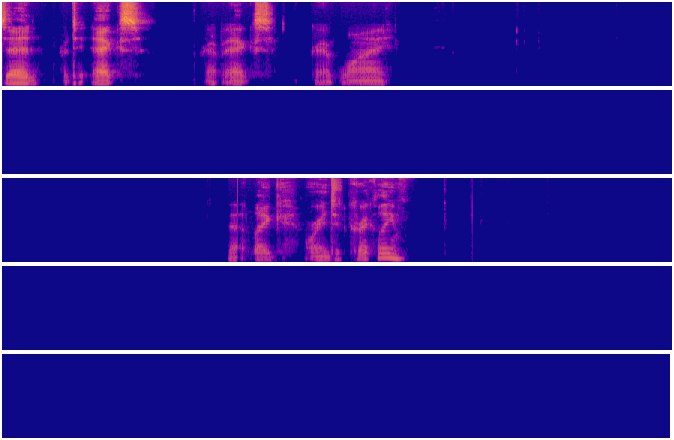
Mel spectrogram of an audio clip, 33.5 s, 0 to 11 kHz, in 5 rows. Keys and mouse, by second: 0.3 r, 1.7 g, 2.8 g, 4.0 g, 5.2 middle click, 6.3 middle click, 7.8 click, 8.1 middle click, 8.5 r, 9.3 g, 10.6 middle click, 11.6 g, 13.6 g, 14.9 middle click, 16.0 g, 16.8 middle click, 18.0 shift+middle click, 18.3 middle click, 19.4 shift+middle click, 20.6-25.7 drag, 26.1 b, 27.6-28.7 right drag, 29.2-33.4 drag.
